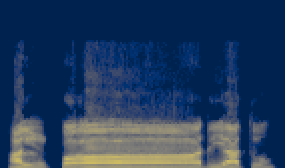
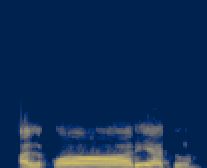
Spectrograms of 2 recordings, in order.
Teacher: কপটা টান দিয়ে পড়তে হবে, কপটা আলিফ মাদ্দা, ইজরা করলেন আল আলিফ ক মাদ্দা এক আলিফ।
